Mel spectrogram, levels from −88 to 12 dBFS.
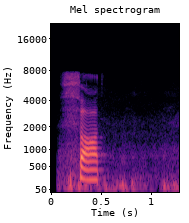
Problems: none marked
